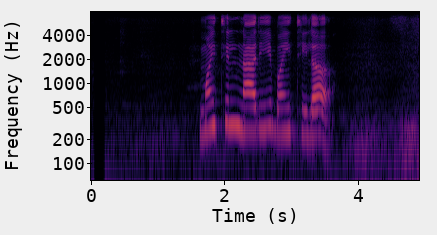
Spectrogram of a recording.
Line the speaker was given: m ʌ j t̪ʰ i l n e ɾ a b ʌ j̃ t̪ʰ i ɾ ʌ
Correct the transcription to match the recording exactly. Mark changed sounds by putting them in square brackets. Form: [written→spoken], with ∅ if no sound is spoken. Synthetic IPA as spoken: m ʌ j t̪ʰ i l n [e→a] ɾ [a→i] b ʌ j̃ t̪ʰ i [ɾ→l] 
